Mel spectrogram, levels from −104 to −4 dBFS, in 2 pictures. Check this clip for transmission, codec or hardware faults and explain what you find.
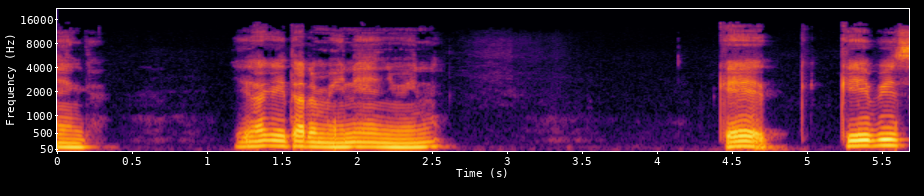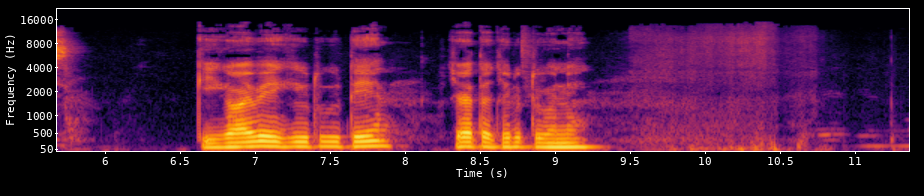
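There is one fault: DAB burbling at 1.84 s, 5.58 to 5.82 s and 7.61 to 7.87 s. Weak reception let bit errors through, so wrong samples get into single sub-bands. The speech gets short blips of noise.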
